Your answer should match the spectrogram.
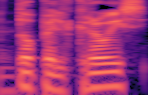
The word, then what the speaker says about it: Doppelkreuz: Que en alemán se pronuncia Doppelkreuz y es como...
